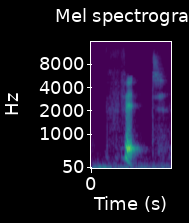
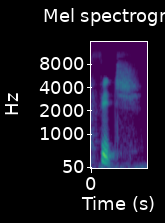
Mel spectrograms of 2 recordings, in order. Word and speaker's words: fit: Or in this word here, fit, fit, not fitch, fit.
